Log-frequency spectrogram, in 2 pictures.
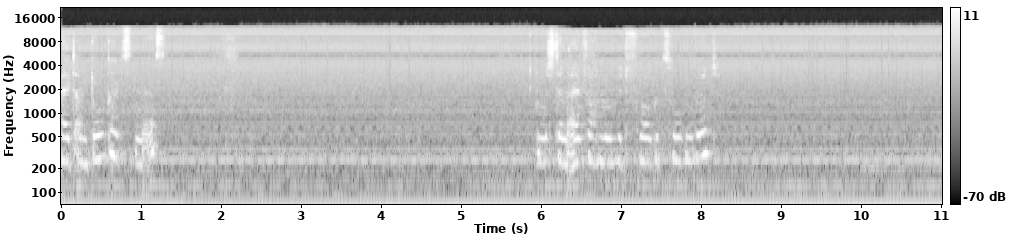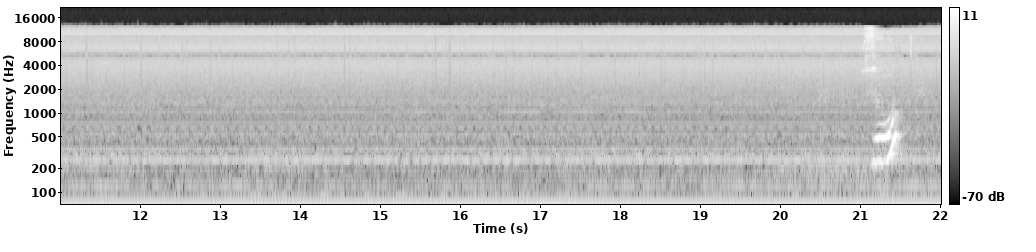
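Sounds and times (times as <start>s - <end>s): electrical mains hum: 0.0s - 22.0s.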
